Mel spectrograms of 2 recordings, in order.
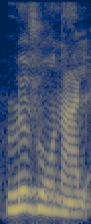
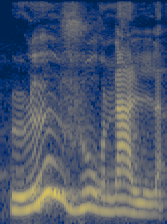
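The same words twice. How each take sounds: First: Said in the usual way. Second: Drawn out, very slow, each syllable joined; slow syllable blending. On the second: Shown as a demonstration. Teacher showing pupils how syllables link, very slow. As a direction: stretch it slowly so pupils hear the syllables join. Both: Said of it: "ربطت بيناتهم".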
